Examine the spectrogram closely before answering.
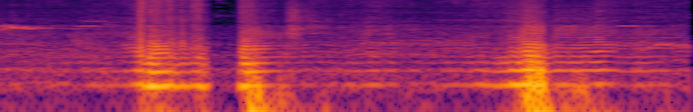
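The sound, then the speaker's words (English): Bees drone steadily around an opened, healthy hive during a spring inspection. Their humming is overlaid by a few louder rustling thumps as the hive is handled. “Just been stung through the gloves. I think we'll put everything back now and let them just get on, but I can see that that's a nice healthy hive.”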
